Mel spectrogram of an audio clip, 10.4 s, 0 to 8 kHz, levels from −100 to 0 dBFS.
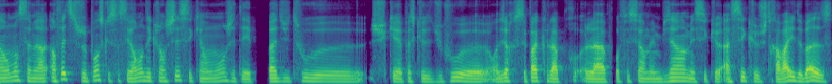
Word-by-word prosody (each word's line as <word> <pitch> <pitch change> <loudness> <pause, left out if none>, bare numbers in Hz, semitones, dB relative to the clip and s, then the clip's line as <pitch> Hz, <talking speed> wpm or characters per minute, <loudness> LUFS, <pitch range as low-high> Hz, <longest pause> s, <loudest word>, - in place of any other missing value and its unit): un 120 - +2
moment, 145 +5 0
ça 145 -4 -2
m'a, 115 0 +1
en 130 - +2
fait, 200 +6 +3
je 130 - -2
pense, 155 +8 -1
que 145 - -8
ça 120 - -5
s'est 115 - -3
vraiment 125 +5 +2
déclenché 130 +2 -2
c'est 155 -5 -4
qu'à 115 -1 -6
un - - 0
moment, 120 +5 -3
j'étais 105 -6 -4
pas 120 0 +4
du 120 0 -6
tout, 120 +2 -5
heu, 110 -2 -2
je - - -8
suis - - -6
qu'a 110 -3 -1
parce 105 0 -5
que, 115 - -6
du 105 0 -6
coup, 135 +5 -1
heu, 110 -3 +2
on - - -6
va - - 0
dire 125 +2 +2
que - - -10
c'est - - -3
pas 130 - +6
que 130 -2 -8
la, 110 - +6
heu, - - -1
pro - - -12
la 105 -2 +5
professeur 110 +2 -4
m'aime 105 0 -2
bien, 130 +5 +1
mais 110 -4 -1
c'est 105 0 -6
qu'elle 110 0 0
sait 135 +6 0
que 115 -3 -4
je 105 +3 -5
travaille - - +5
de 125 - +1
base. 120 -2 +5
115 Hz, 305 wpm, -23 LUFS, 110-130 Hz, -, pas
